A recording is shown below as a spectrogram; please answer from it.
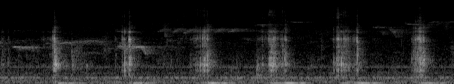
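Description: A steel carving knife shaves and scrapes the edge of a solid, flat, narrow cherry wood spatula blank held in a gloved hand against a leather apron. Seven short, dry scraping strokes come at an uneven pace, each a brief rasp with a bright, high edge. Between strokes there is a low, steady background hum.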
